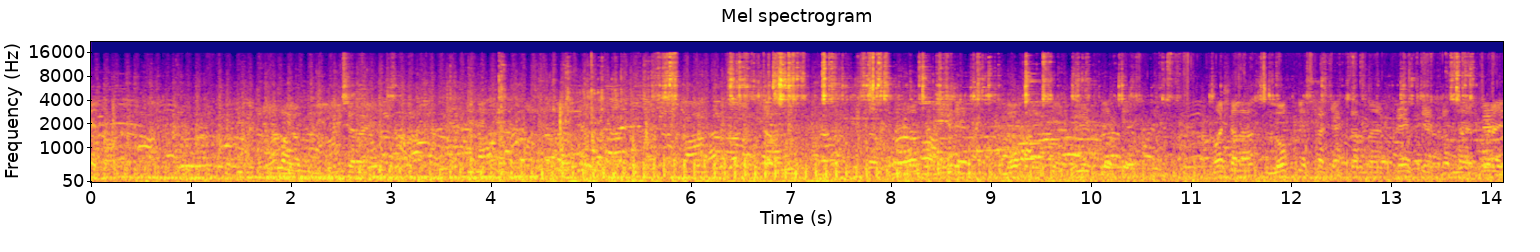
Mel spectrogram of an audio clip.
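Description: Men talk nearby.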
